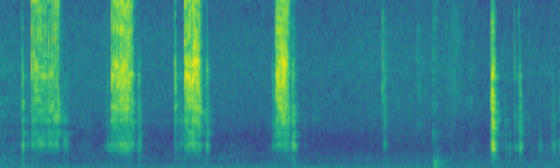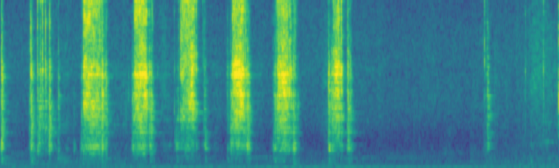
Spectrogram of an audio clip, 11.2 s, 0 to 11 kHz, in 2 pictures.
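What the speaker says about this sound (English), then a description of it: "I'm torquing it down probably like to 20 or something like that." A ratchet wrench tightens the clutch bolts on a Buick V6 225 engine on a stand, giving bursts of crisp rapid clicking in short strokes, sparse at first and then quicker and louder in a steady series.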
